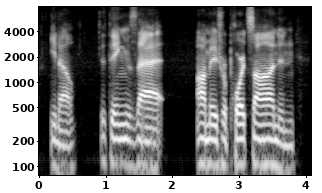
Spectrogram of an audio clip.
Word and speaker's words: Homage: were little Pip and amage right that's how you pronounce her name amage so there's an H there but we don't pronounce the h and they start talking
